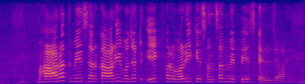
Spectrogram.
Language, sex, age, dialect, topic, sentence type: Magahi, female, 31-35, Western, banking, statement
